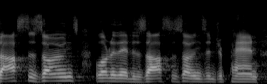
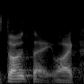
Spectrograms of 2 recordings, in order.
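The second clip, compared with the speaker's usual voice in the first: normal talking voice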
